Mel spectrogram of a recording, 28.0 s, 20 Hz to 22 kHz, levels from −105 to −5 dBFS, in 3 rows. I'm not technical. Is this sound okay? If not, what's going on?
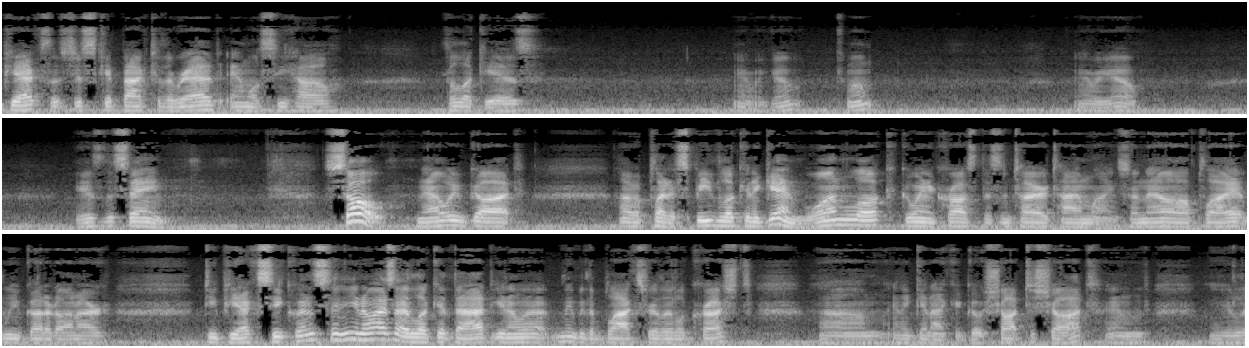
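No. From 17.37 s to the end at 28.00 s, a treble boost of the kind used on some CDs was never undone (pre-emphasis left on). That part sounds thinner, brighter and more hissy, with sharp, edgy high sounds.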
